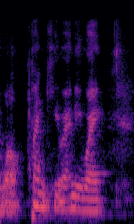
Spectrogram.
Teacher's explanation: And you get this very flat, sort of unenthusiastic prosody. So the whole rhythm, the stress, the intonation suggests that the patient's expectations have not yet been fulfilled.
